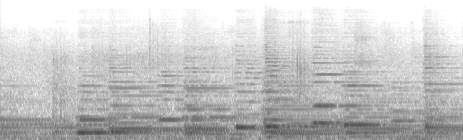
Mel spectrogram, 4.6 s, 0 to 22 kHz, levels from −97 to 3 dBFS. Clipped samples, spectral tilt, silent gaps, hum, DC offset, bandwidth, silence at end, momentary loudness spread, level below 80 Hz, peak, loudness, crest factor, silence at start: under 0.1%; -7 dB/octave; none; none; under 0.1%; 16.5 kHz; 0 s; 8 LU; -54 dBFS; -20 dBFS; -36 LUFS; 16 dB; 0 s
